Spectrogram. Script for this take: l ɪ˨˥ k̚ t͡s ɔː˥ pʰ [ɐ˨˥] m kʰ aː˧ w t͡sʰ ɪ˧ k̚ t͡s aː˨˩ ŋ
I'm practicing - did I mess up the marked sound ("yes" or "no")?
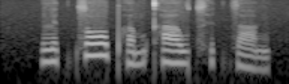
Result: no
